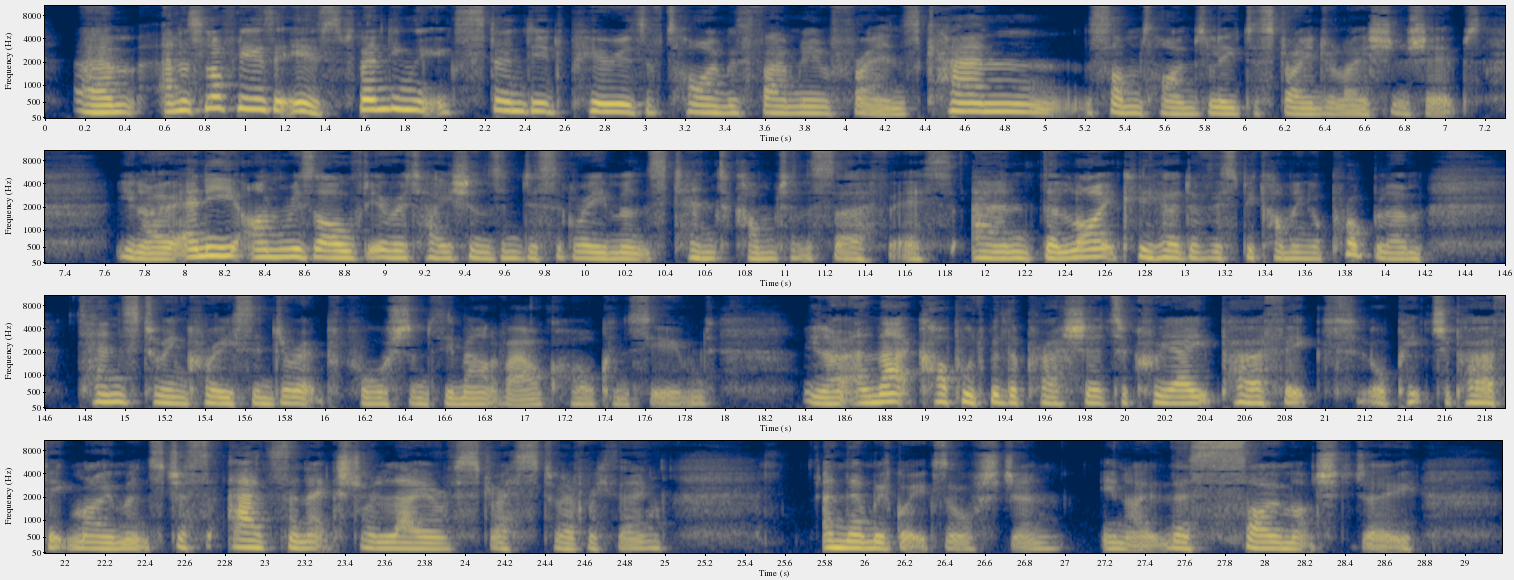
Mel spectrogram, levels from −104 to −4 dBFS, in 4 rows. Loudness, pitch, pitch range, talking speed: -29 LUFS, 195 Hz, 175-220 Hz, 190 wpm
